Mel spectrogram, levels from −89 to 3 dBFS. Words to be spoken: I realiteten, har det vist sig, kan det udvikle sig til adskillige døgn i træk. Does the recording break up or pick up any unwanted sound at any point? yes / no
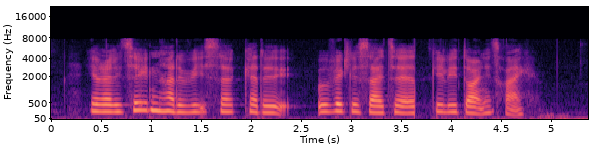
yes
